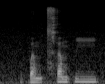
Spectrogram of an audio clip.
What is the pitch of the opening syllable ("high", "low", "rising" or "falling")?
low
